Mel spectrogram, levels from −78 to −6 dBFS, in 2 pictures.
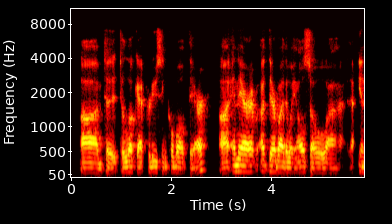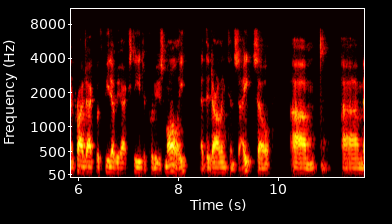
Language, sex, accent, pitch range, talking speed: English, male, American, 100-120 Hz, 170 wpm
